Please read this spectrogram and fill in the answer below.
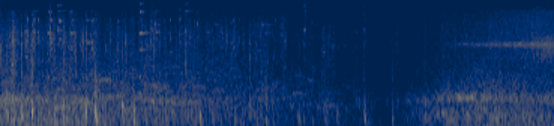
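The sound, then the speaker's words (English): Hooves of horses clip-clopping along a trail: irregular, fairly quiet clops, a few sharper than the rest, over a low background rumble. “they picked up their horses at the livery, and the four of them were on the trail toward Pueblo”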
